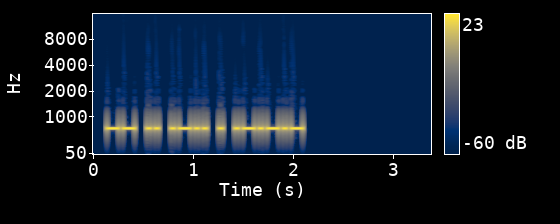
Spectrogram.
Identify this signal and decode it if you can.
Morse code, heard as a keyed tone, about 32 wpm, 700 Hz. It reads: MILE.
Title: Sentences from Top 1000 Words - Review Part 1 - 30wpm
